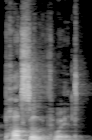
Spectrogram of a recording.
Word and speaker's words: Postlethwaite: How would you pronounce that? – Postlethwaite. – Postlethwaite? Is that how the English say it?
